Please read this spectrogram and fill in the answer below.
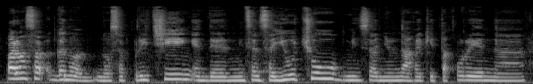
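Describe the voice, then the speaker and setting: A woman with a Filipino accent sharing in an unscripted devotional talk, halting as she thinks aloud. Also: fairly low pitch, darkish tone.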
